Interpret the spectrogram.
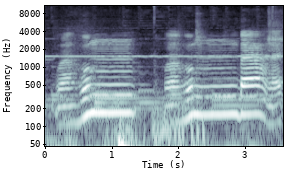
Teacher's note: Bacaan ikhfa syafawi adalah bacaan yang dibaca secara samar, suara bacaannya berada di bibir. Disebut bacaan ikhfa syafawi apabila ada huruf mem mati diikuti atau bertemu huruf ba. · Ketika mengucapkan lafaz mim maksudnya samar-samar itu mulut kita sudah membentuk huruf ba.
